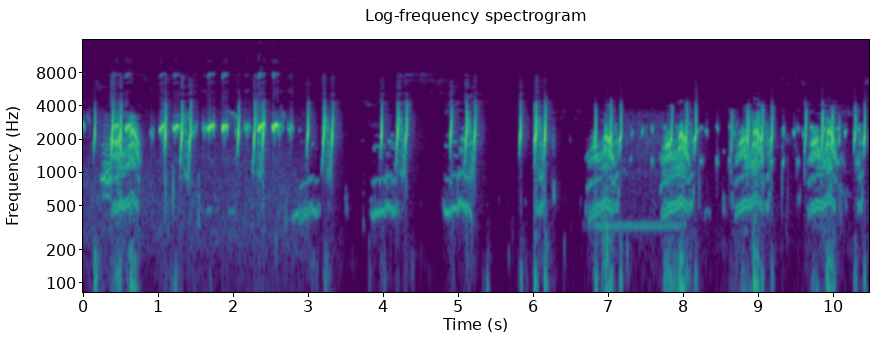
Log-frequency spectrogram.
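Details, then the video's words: Quail calls, described as a tested sound, given as short sharp high notes in quick clusters over about ten seconds, mixed with lower harsh chattering bursts and brief silent pauses. "بٹیر کی آزمائی ہوئی آواز ۔ | Quail Tested Sound | Batair ki Awaz"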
